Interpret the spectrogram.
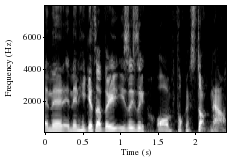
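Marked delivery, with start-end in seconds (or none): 1.5-2.4 put-on thick Scottish accent, quieter. Retelling what a man said once stuck up a tree, in a thick Scottish accent. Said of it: "in a very thick Scottish accent".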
